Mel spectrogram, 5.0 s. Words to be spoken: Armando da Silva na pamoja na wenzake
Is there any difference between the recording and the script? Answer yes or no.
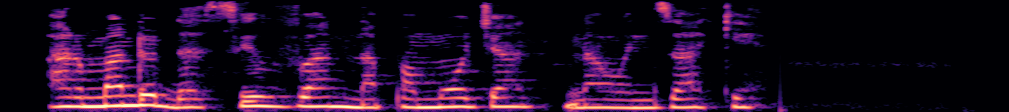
no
